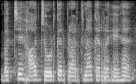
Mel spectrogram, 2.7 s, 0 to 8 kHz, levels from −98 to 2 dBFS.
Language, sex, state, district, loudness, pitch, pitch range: Hindi, male, Arunachal Pradesh, Lower Dibang Valley, -15 LUFS, 145 Hz, 140-155 Hz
